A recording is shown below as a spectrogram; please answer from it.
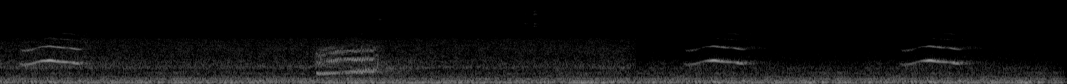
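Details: Male Minuet (Napoleon) cat, described as having the softest meow; four brief, quiet meows spaced a few seconds apart, each short and slightly falling, against constant low indoor hum.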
